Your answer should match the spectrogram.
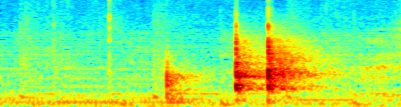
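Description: A few short knocks from kitchen handling about a second in: a silicone spatula stirring cream and condensed milk in a glass bowl, and an open tin can set down on the stone countertop.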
